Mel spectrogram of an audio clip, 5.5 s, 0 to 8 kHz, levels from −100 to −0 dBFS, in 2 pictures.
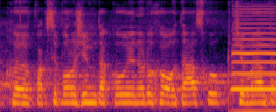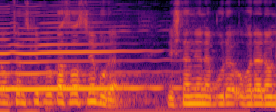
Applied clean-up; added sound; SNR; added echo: none; Wind instrument, woodwind instrument; -1 dB; reverberation time 0.2 s.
